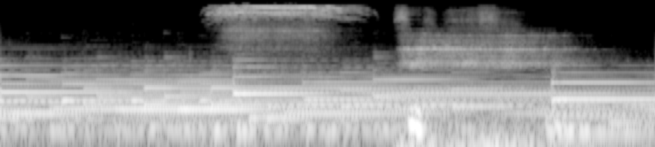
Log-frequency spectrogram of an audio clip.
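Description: A gentle breath in and out during a guided meditation for anxiety: a soft, airy inhale followed by a slightly longer exhale, heard faintly over a sustained calm musical drone, with no speech.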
